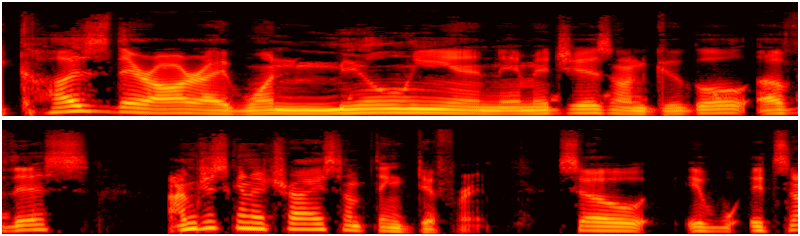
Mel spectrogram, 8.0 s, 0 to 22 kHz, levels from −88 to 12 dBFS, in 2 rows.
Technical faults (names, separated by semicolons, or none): none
